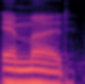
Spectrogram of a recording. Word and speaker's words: Ahmad: How do you pronounce it? Is it Ahmed? Ahmed? Ahmad? Ahmad? Is it Ahmad? Ahmad? Ahmad? Or is it like Ahmad? I don't know. It's Ahmad.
